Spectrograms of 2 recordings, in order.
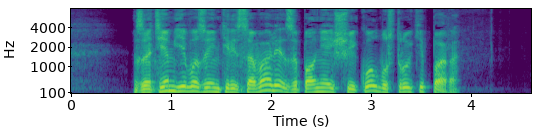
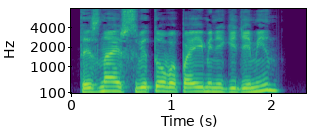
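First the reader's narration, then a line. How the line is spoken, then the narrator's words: Snide question. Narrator (Russian): ехидно спросил Норман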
